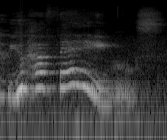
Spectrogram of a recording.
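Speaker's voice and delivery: put-on high, very slow child voice; a small boy stating the obvious; little Strahd. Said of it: "And little Strahd says".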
